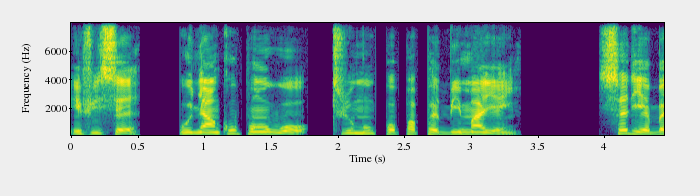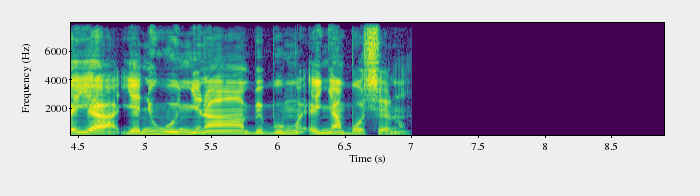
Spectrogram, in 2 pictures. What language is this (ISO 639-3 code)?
aka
